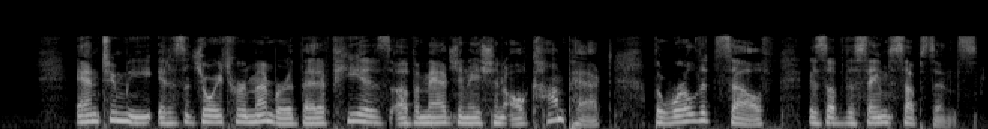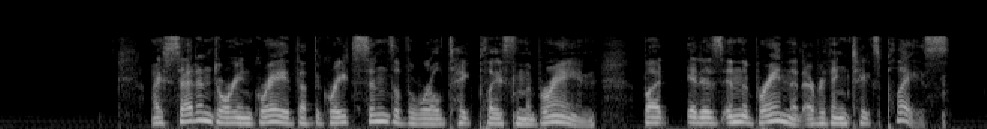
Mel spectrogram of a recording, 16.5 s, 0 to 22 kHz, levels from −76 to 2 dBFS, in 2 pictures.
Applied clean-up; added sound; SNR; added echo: none; none; none; none.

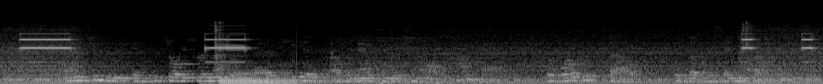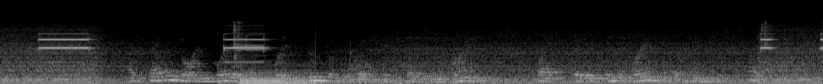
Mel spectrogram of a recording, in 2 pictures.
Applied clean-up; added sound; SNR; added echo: none; Microwave oven; -2 dB; reverberation time 0.9 s.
